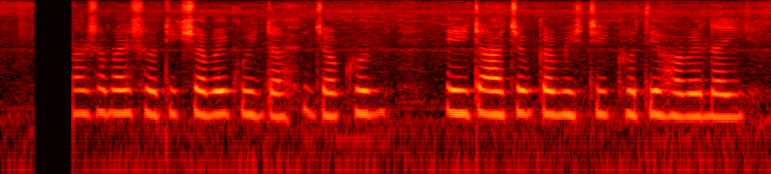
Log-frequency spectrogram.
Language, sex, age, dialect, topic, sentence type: Bengali, female, 18-24, Rajbangshi, agriculture, question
